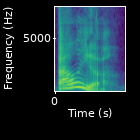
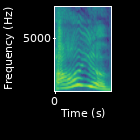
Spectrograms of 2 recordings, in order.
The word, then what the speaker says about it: Alia: Who is this Aliyia? Oops, I said the name wrong. That's right. There was someone named Alia there.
